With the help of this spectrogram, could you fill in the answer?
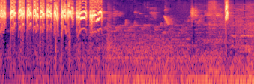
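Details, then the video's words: A female sogok ontong calling for a male gives a fast burst of about a dozen high, sharp 'cret' notes in two seconds, then falls nearly silent with only a few faint scattered chirps. "SOGOKONTONG Cret cret ngleper Pancing sogon cepat bunyi"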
